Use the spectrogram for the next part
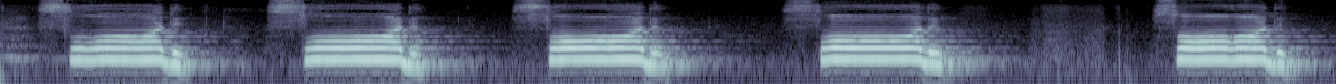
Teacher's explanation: صاد موٹا ہوگا، زا اور سین موٹا نہیں ہوگا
